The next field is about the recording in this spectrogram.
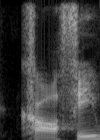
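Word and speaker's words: Ko-fi: we recently launched a coffee page and uh if you're unfamiliar coffee which is spelled k-o-f-i is a platform kind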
